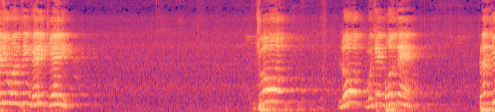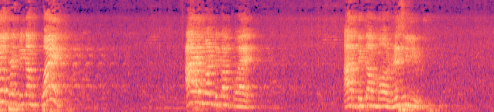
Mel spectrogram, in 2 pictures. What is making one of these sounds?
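A man speaks forcefully into a microphone over loudspeakers, outdoors, in short bursts with pauses.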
